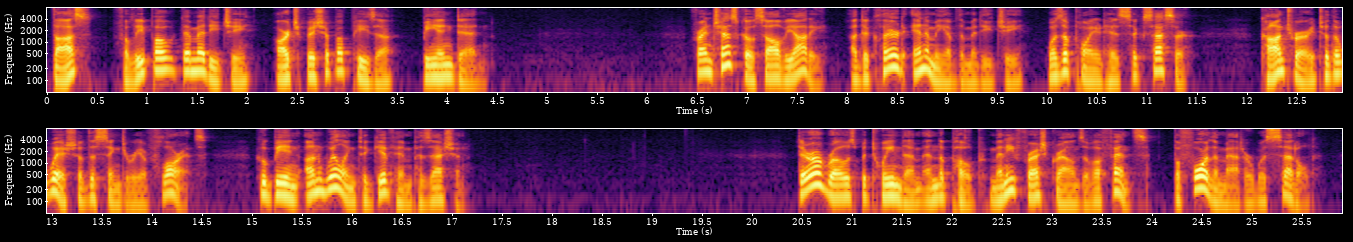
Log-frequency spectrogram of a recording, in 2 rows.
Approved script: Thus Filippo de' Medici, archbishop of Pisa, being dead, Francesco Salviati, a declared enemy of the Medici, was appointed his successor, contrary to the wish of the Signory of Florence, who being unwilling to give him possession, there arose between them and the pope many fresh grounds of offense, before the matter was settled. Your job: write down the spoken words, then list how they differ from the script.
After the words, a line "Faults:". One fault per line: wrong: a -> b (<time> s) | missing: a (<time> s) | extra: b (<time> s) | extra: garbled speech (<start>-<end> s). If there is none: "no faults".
Thus Filippo de' Medici, archbishop of Pisa, being dead, Francesco Salviati, a declared enemy of the Medici, was appointed his successor, contrary to the wish of the Signory of Florence, who being unwilling to give him possession, there arose between them and the pope many fresh grounds of offense, before the matter was settled.
Faults:
no faults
